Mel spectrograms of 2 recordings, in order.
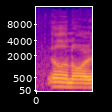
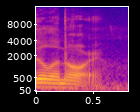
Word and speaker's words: Illinois: know we're in Iowa across the ways Wisconsin Illinois somewhere around here whatever okay so this apparently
